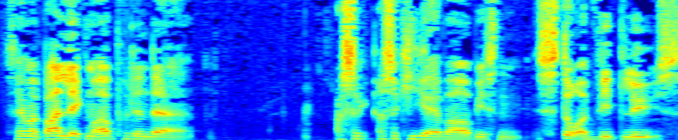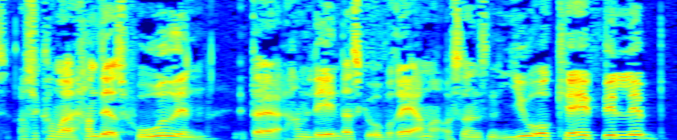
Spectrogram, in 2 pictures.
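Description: A young man from Denmark telling a personal story, halting, with many restarts and fillers. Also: mid-range voice, steady tone, no echo. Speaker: interviewee telling his story. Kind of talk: personal recollection.

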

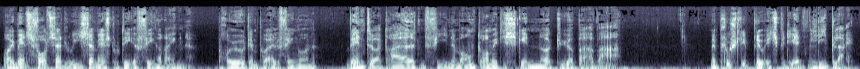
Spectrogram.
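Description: A man narrating a story aloud in a steady, measured way. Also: on the low side, gravelly, breathy edge, no room sound.

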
